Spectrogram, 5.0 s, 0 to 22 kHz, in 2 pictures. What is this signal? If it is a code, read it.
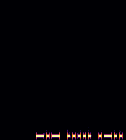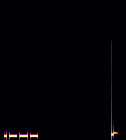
Morse code, heard as a keyed tone, about 22 wpm, 700 Hz. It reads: K5LJ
